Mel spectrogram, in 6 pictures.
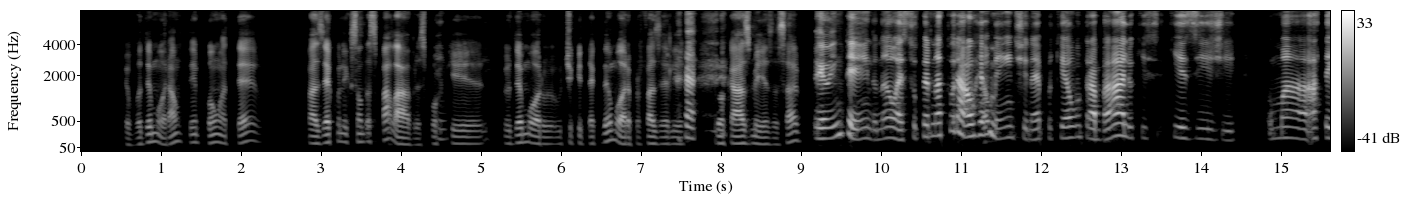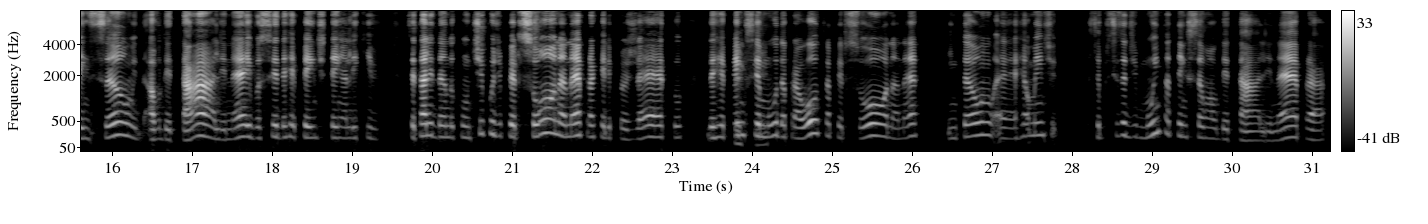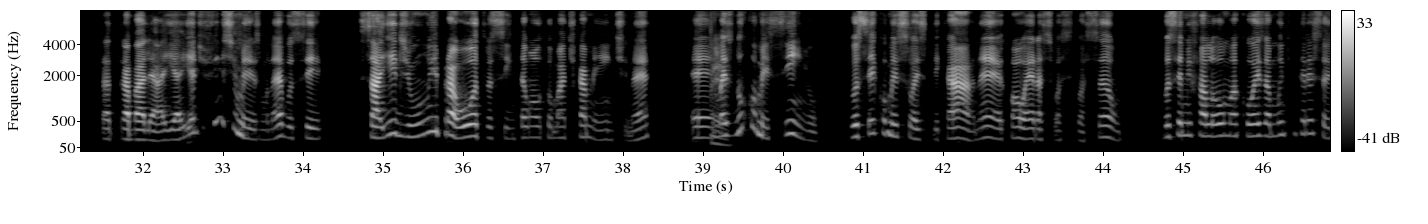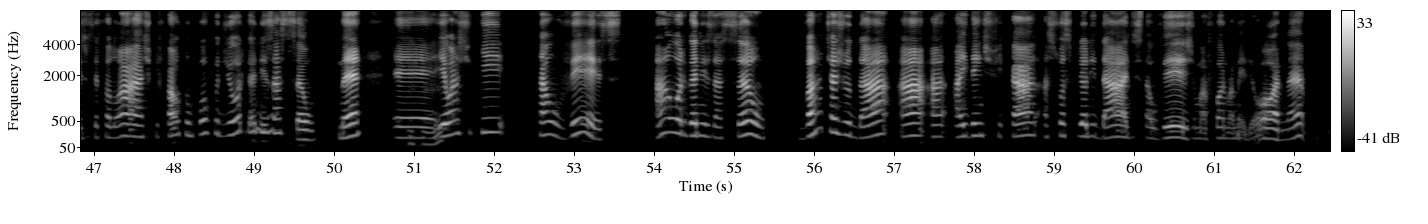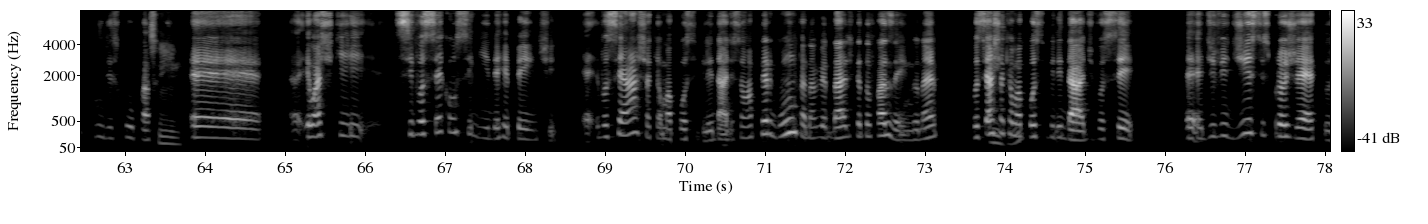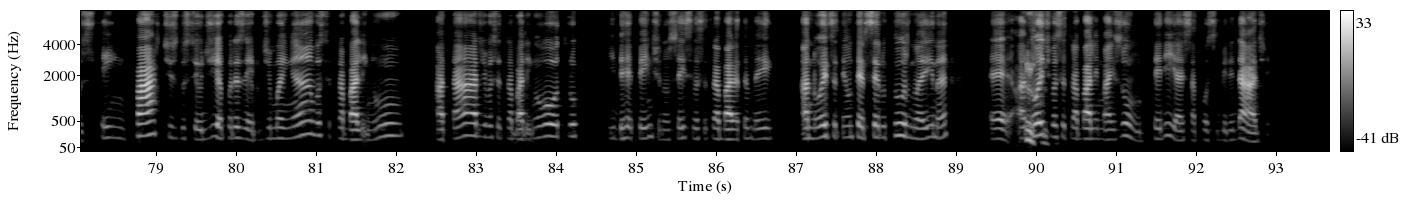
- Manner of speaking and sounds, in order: laugh; other noise; laugh
- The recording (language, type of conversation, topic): Portuguese, advice, Como posso alternar entre tarefas sem perder o foco?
